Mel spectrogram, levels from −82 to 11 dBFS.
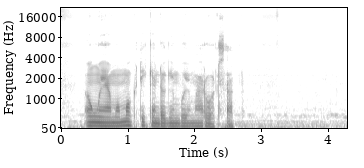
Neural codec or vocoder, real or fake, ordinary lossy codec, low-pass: none; real; none; none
